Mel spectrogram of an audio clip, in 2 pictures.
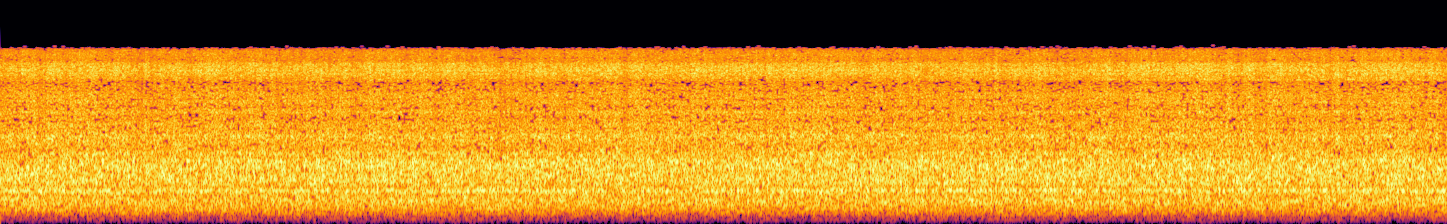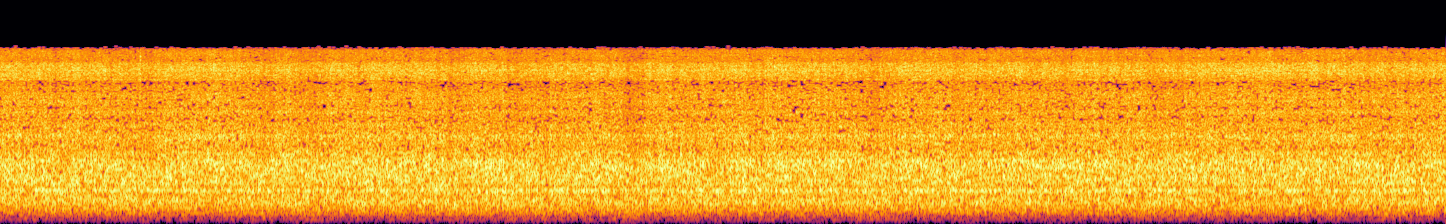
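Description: Steady rushing noise of a car driving at speed, tyre and wind noise, hissy and even, with no clear engine note standing out.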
